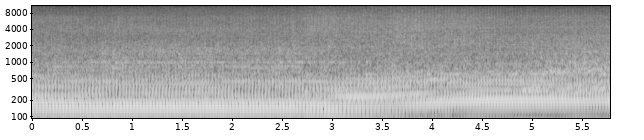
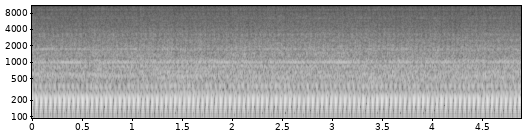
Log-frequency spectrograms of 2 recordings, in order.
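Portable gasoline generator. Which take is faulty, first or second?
first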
